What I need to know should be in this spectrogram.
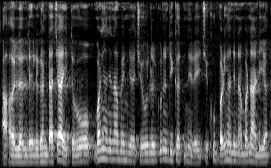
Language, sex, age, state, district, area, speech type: Maithili, male, 45-60, Bihar, Madhubani, urban, spontaneous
